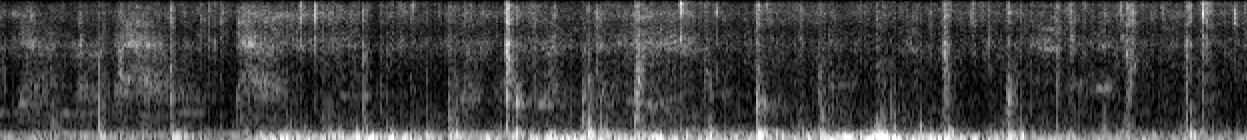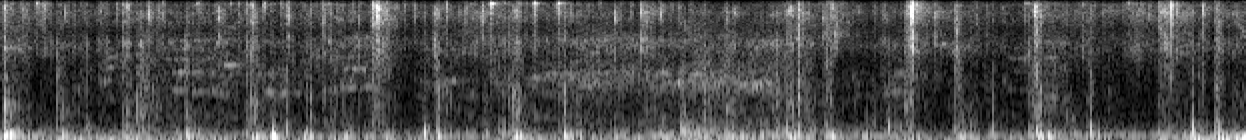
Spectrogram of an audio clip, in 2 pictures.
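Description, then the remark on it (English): Heavy hooves of Daniel, a shire horse at Umberslade, clop steadily across a farmyard at a walking pace as he is driven through a set of traffic cones, fairly loud over a low background rumble, with faint voices now and then. “and here he certainly demonstrates that he is the horse's master as he drives Daniel through a set of traffic cones which have been laid out in the farmyard.”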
